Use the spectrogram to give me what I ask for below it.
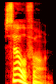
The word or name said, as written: cellphone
